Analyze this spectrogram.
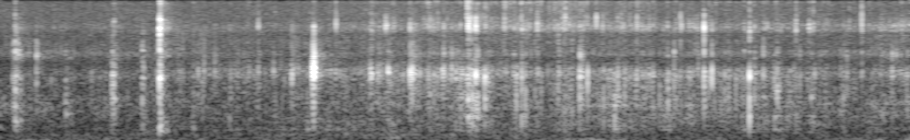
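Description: Mountain bike rolling slowly over a loose, stony dirt trail: tyres crunching on gravel, with scattered irregular clicks and ticks.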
